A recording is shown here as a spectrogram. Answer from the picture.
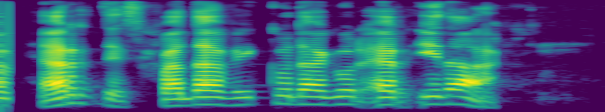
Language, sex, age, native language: Icelandic, male, 40-49, Polish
